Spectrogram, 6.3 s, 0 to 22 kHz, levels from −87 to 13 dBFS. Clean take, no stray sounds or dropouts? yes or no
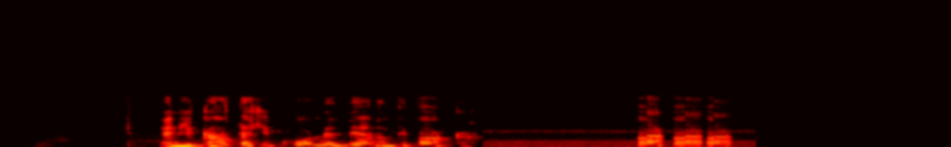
no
